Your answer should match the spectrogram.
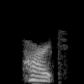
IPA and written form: hɑːrt (Heart)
